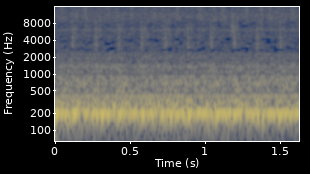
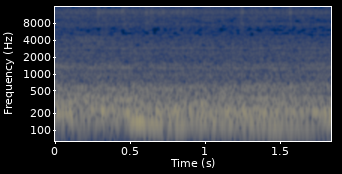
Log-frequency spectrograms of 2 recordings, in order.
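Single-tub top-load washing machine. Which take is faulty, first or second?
second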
